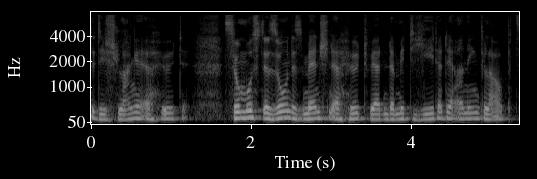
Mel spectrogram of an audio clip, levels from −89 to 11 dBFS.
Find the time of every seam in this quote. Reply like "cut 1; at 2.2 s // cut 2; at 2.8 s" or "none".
none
